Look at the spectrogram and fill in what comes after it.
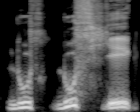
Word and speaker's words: Luthier: Wir haben Tal der Gnobe, Landgut, wir sprechen über Tech-Team, Luthier. Ja, wird das eigentlich ausgesprochen? Der Geigenbauer, der Instrumentenbauer, Lucia, ja, okay, das ist gar nicht so einfach.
